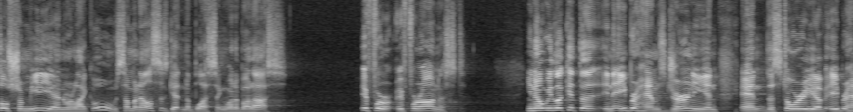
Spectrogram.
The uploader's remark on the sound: at our Edmonton Gathering at Central Baptist Church on November 5, 2022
